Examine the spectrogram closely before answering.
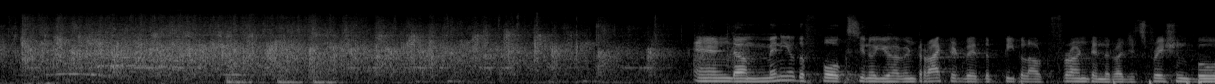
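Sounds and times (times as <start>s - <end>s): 
applause: 0.0s - 7.4s
speech: 7.0s - 12.1s.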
